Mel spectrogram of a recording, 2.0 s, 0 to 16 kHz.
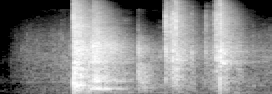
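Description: An Umarex T4E HDX .68 caliber paintball shotgun fires three sharp, loud pops in quick succession at a target outdoors, each shot followed by a brief decay, with no talking.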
